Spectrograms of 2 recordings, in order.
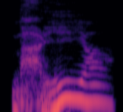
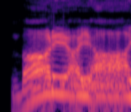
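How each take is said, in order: First: It is said in a soft, gentle voice. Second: It is said in a harsh, monstrous voice.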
